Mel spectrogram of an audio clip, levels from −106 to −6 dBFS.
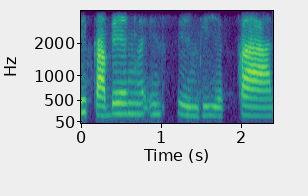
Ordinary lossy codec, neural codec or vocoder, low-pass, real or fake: Opus, 16 kbps; none; 3.6 kHz; real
